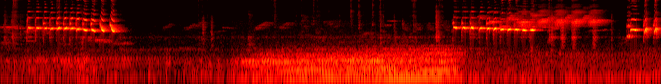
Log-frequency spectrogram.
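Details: Cucak ijo, the lesser green leafbird, giving bursts of fast repeated metallic whistled notes, separated by a stretch of low rumbling background noise.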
